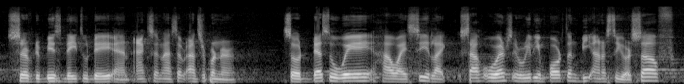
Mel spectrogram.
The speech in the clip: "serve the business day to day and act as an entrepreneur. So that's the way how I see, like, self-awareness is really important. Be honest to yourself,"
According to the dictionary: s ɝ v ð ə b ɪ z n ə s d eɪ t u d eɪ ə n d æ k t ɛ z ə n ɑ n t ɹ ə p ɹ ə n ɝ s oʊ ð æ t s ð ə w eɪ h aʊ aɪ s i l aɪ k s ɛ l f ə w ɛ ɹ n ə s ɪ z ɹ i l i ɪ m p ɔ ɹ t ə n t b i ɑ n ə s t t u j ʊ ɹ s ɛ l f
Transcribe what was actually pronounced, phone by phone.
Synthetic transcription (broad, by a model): s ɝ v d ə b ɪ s d eɪ t u d eɪ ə n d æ k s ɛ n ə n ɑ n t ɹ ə p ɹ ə n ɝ s oʊ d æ t s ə w eɪ h aʊ aɪ s i l aɪ k s ɛ l f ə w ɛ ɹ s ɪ ɹ i l i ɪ m p ɔ ɹ t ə n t b i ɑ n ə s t t u j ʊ ɹ s ɛ l f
